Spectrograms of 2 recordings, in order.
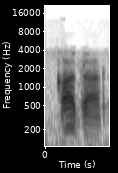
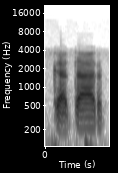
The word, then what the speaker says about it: Qatar: Ustedes nos empeñamos en pronunciar como arabistas que somos y especialistas, ¿no?, en esa región, pues tal y como lo pronuncian ellos mismos, ¿no?, que es Qatar, ¿no? Es cierto, ¿no?, que en español la Real Academia ha optado por ponerlo con C, el Qatar, ¿no? Por eso, pues muchas veces, pues la gente viene a decir Qatar, pero bueno, en árabe la pronunciación correcta sería efectivamente Qatar.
